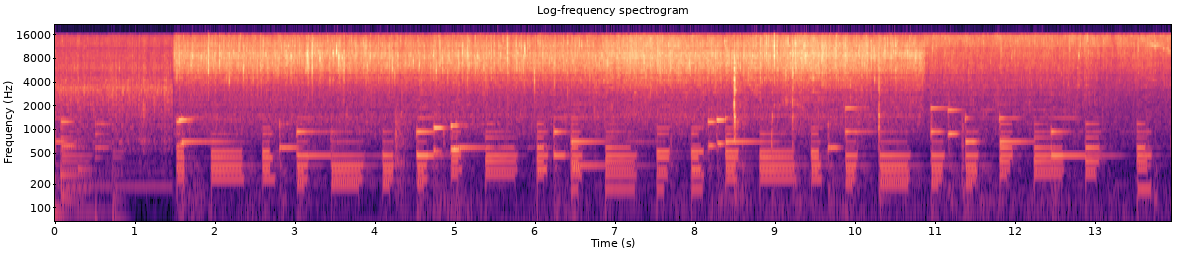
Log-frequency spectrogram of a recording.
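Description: Ground spice paste sizzling as it fries in oil in a nonstick pan, stirred with a wooden spatula. The sizzling comes in suddenly about a second and a half in. Background music with a melody plays throughout.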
